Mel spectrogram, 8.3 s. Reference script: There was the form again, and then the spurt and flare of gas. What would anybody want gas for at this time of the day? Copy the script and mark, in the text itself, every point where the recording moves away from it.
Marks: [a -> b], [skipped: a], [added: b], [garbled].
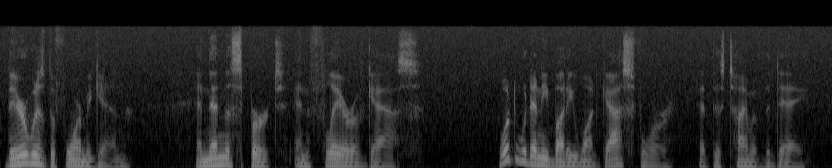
There was the form again, and then the spurt and flare of gas. What would anybody want gas for at this time of the day?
